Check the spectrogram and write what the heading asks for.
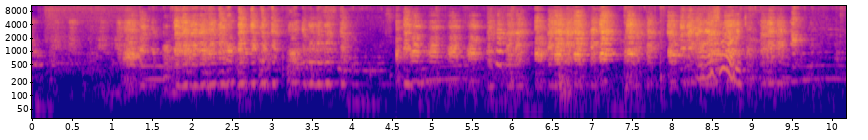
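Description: A flock of domestic geese honking loudly, many calls overlapping in two long runs with a brief lull about four seconds in.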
